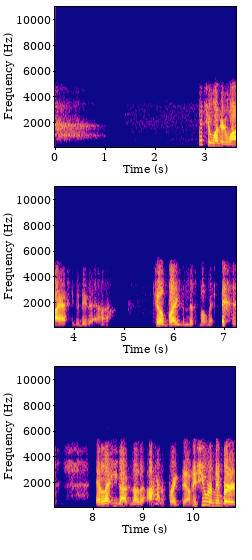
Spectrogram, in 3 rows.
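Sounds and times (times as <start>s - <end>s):
slow deep exhale during a guided breathing exercise: 0.0s - 1.0s
speech: 2.9s - 4.8s, 5.6s - 10.8s.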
